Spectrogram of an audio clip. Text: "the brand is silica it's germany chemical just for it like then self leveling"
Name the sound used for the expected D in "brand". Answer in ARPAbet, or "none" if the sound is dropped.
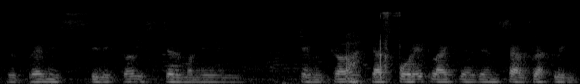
none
